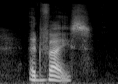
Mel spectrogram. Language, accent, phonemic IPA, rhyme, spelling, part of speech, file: English, US, /ədˈvaɪs/, -aɪs, advice, noun / verb, En-us-advice.ogg
- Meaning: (noun) 1. An opinion offered to guide behavior in an effort to be helpful 2. Deliberate consideration; knowledge 3. Information or news given; intelligence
